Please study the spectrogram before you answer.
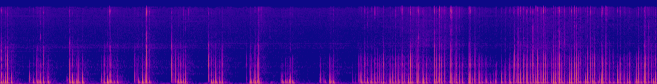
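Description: Long fingernails tap on cork, first in a slow series of separate soft, dull knocks, then from about halfway in as a fast, continuous flurry of light taps. The sound is low and muffled with almost no bright content and no ring after each tap.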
